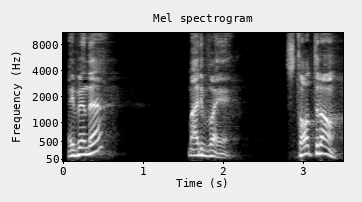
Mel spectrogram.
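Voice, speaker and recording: A man's voice: fairly high pitch, very animated, measured pace, sharp tone, husky. A male pastor giving a sermon, speaking emphatically, repeating phrases and firing rhetorical questions at his congregation.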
